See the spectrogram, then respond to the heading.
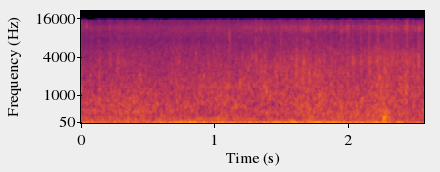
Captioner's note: sound of rushing water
